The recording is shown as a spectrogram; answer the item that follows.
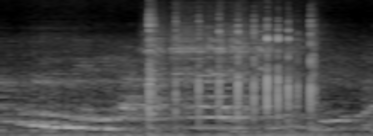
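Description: A voice sliding down in pitch, then about a second of rapid sharp clatter, roughly ten hits a second, that stops abruptly.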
